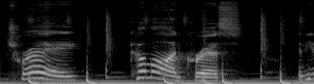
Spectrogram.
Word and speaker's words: Trea: It's pronounced Trey. Come on, Chris. And you know what? You're right. That was pretty bad. It is Trey. It's not Tria.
